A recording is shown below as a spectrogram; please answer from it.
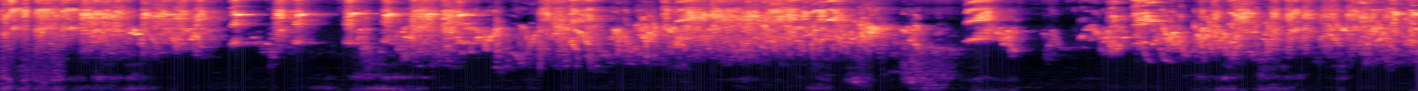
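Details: Continuous fast warbling and squeaky chatter from pet budgerigars, high and busy, dipping briefly near the end before resuming.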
